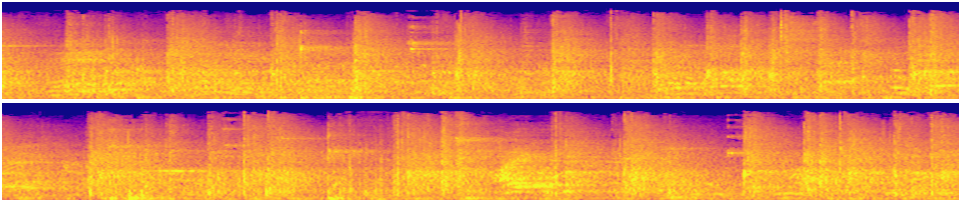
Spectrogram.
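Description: Badminton play: rackets striking the shuttlecock again and again, with thuds of footfalls on the wooden court, amid players' voices in a large hall.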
